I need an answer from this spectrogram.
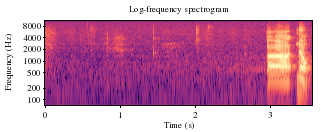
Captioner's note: sighs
